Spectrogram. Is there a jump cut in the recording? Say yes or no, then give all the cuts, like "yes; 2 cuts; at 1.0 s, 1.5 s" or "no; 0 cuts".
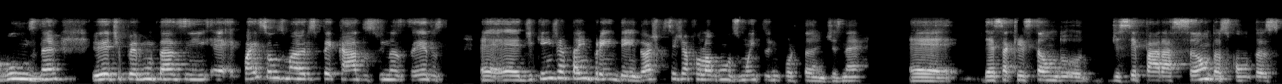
no; 0 cuts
